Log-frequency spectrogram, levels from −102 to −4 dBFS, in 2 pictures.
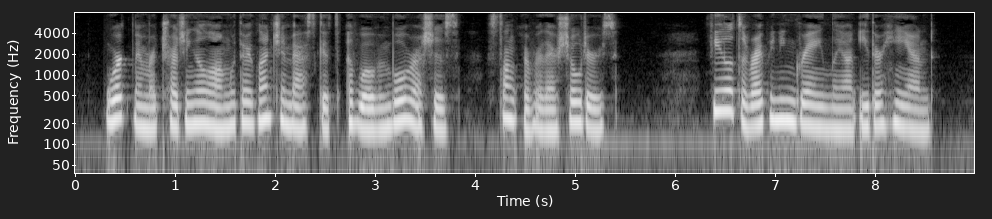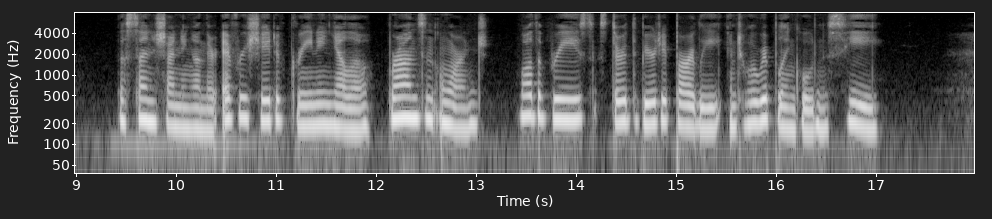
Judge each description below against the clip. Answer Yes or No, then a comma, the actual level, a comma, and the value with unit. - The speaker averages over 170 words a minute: No, average, 165 wpm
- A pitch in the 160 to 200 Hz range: Yes, high, 190 Hz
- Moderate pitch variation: Yes, average, 4.2 semitones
